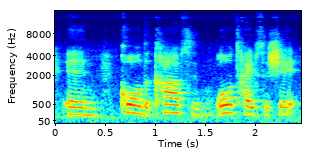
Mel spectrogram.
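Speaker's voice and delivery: ordinary talk, nothing marked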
